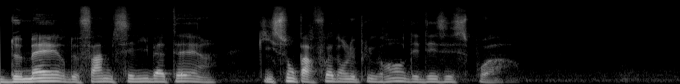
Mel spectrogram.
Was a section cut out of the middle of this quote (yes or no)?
no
